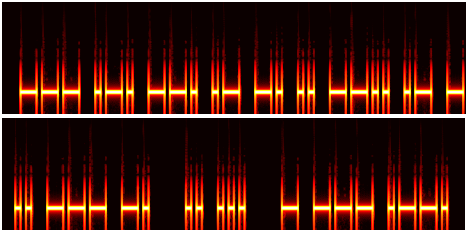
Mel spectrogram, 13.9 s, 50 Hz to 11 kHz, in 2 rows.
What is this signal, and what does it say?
Morse code, heard as a keyed tone, about 15 wpm, 700 Hz. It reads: ORGANIZATION IS TOP
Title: Sentences from Top 1100 Words 15wpm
